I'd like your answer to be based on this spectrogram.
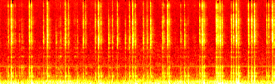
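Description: A round, flat, hollow and apparently empty metal cookie tin with a printed Christmas scene on its lid is held in both hands beside the microphone and tapped quickly with fingertips and nails on the lid and rim. The result is a fast, uneven patter of short, dry, tinny clicks with bright edges that die away almost instantly, over a steady low hum.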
